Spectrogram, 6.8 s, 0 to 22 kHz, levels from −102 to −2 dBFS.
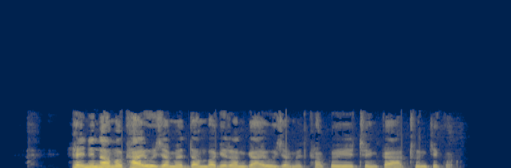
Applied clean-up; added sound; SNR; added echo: none; none; none; none.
